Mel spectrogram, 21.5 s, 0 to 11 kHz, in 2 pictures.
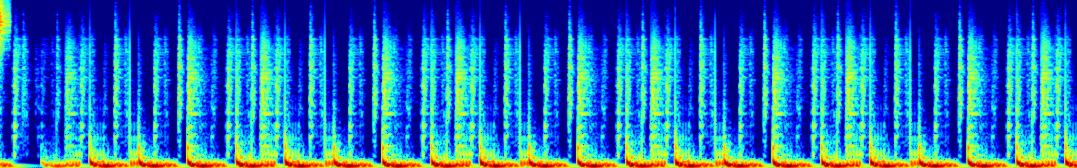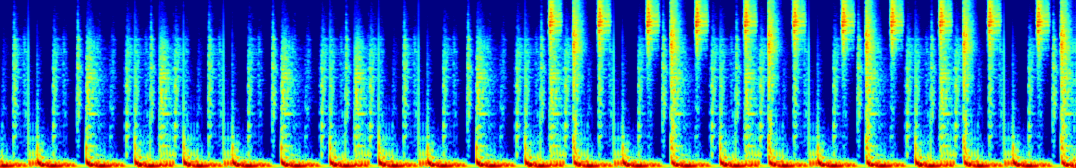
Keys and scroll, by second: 2.1 super+d, 12.1 super+d, 14.7 super+d, 15.3 Down, 15.4 Down, 15.5 Down, 15.6 Down, 16.9 Down.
